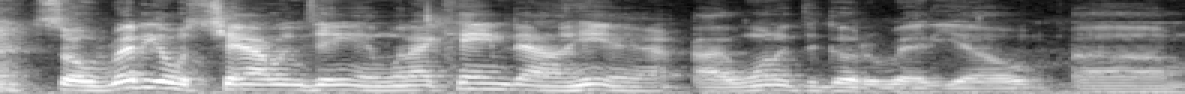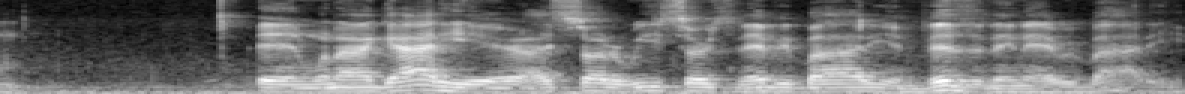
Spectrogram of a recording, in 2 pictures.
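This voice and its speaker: A man with an American accent, lively intonation, and a fairly quick pace, with audible room echo. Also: medium pitch for a man. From New York. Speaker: radio DJ. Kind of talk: panel discussion. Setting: museum panel.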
